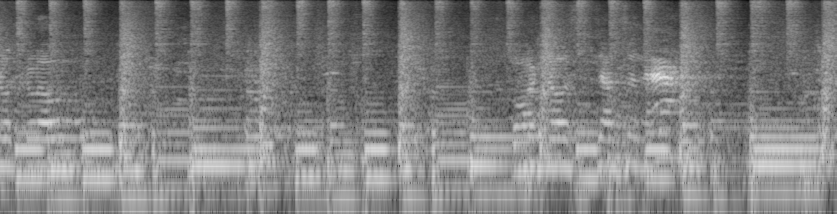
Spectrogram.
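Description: Live blues band playing an instrumental passage: guitar over bass and drums, with a steady cymbal beat and a lead line that bends in pitch about five seconds in.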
